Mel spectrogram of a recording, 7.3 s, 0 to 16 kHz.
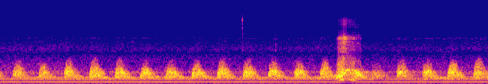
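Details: Fetal heartbeat on Doppler at almost 17 weeks pregnant: rapid whooshing pulses about 150 per minute over a steady hum, one brief rustle; normal fetal heartbeat.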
